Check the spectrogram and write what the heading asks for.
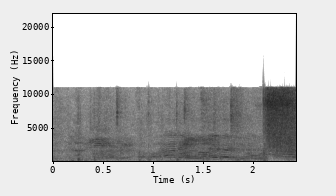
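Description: Untranscribed voices of players and spectators calling out at an outdoor football match, over a run of soft, irregular low knocks.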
